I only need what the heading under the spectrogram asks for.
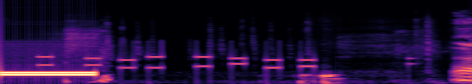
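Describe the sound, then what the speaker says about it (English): A telephone dial tone gives way to a rapid sequence of about eight dual-tone keypad beeps as a cell phone number is dialed, clear and close, ending with a brief rustle. "Let me call her cell phone."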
